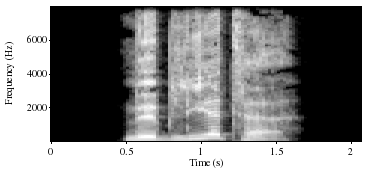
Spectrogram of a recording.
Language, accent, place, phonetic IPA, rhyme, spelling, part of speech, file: German, Germany, Berlin, [møˈbliːɐ̯tə], -iːɐ̯tə, möblierte, adjective, De-möblierte.ogg
- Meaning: inflection of möblieren: 1. first/third-person singular preterite 2. first/third-person singular subjunctive II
